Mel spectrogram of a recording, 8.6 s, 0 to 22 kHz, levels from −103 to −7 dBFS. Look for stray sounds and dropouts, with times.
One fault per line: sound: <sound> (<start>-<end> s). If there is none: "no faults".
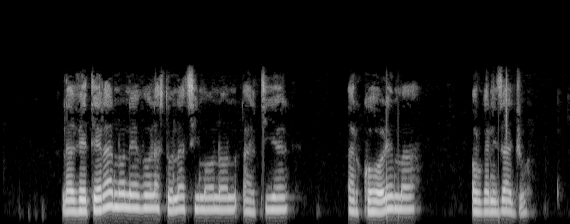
no faults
